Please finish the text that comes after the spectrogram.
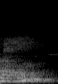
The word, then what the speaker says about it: MAME: And they played multiple arcade machine emulators, MAME, right? And so the trick of MAME, or MAM, again, it depends on the pronunciation, but I'm going to say MAME, all right, is that there was a struggle to it.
